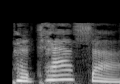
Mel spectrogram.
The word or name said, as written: potassa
